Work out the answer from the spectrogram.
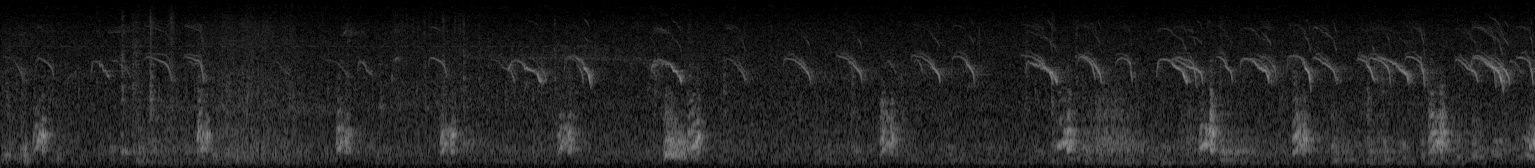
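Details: Chicken giving an alert sound to young chicks: short, low clucks repeated roughly every second, over a steady chorus of high, thin, downslurred chick peeps throughout.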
